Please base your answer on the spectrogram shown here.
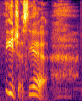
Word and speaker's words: Aegis: We have Beholders facing off against Aegis, and for my own reference, I finally looked up officially how to pronounce that. I got it, Aegis, yeah.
